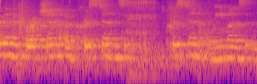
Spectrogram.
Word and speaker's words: Lima: information, Chairman, her name is pronounced Lima.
